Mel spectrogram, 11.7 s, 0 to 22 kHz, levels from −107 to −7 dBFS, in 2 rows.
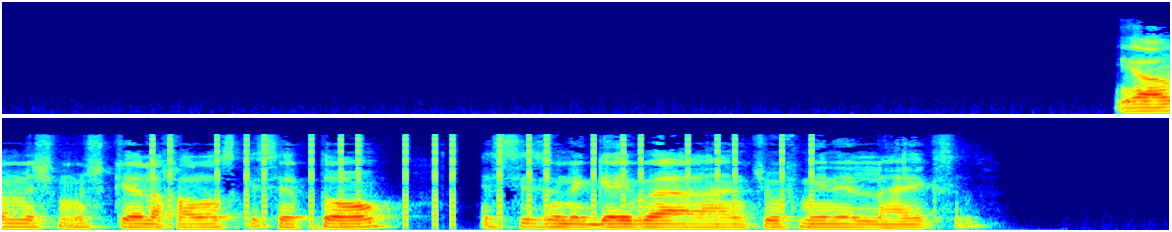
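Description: From 6.60 s to 9.91 s, GSM signalling bursts cut through the speech. A nearby 2G phone was sending short radio bursts, and the audio circuit rectified them. The result is a galloping dit-dit-dit of short 217 Hz buzzes, only a little quieter than the speech.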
